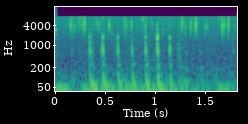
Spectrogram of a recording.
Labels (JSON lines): {"label": "biophony, knock", "recorder": "SoundTrap 300"}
